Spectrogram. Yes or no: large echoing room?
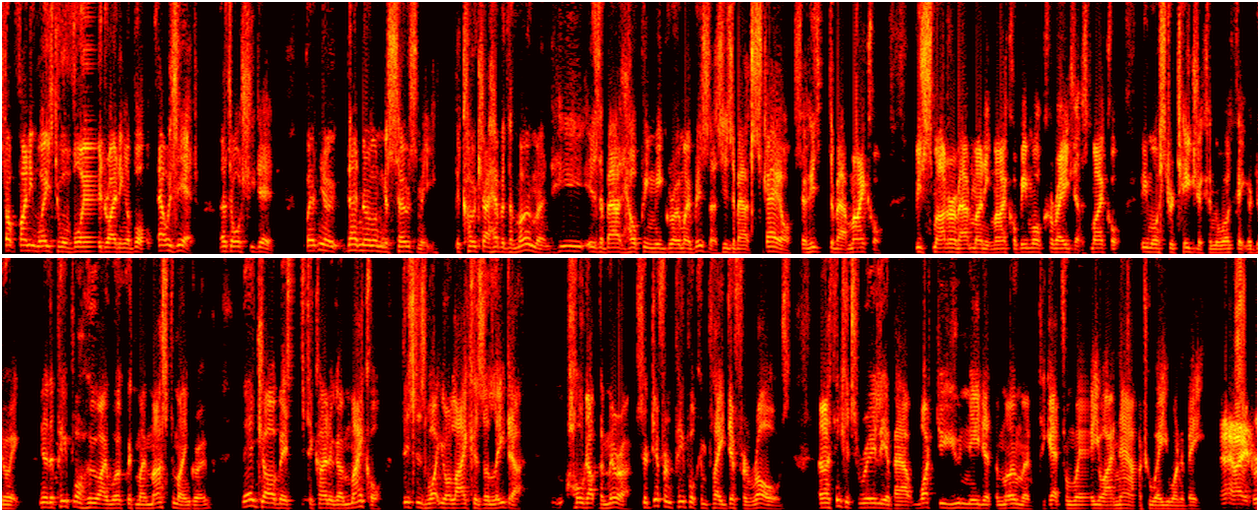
no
